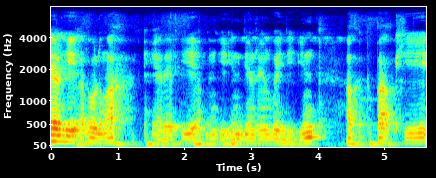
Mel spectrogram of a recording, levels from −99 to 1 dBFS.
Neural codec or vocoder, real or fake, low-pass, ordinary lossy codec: none; real; 7.2 kHz; none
